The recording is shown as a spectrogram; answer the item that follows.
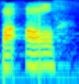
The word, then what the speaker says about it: Baal: It's actually pronounced Baal. That's how you pronounce it. And for whatever reason, most of us, even though we know that, we still just say Baal.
